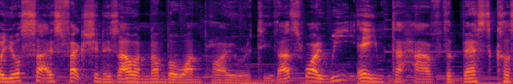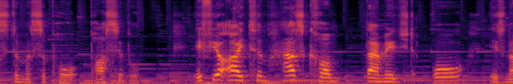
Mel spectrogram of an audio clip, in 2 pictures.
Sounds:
speech
music

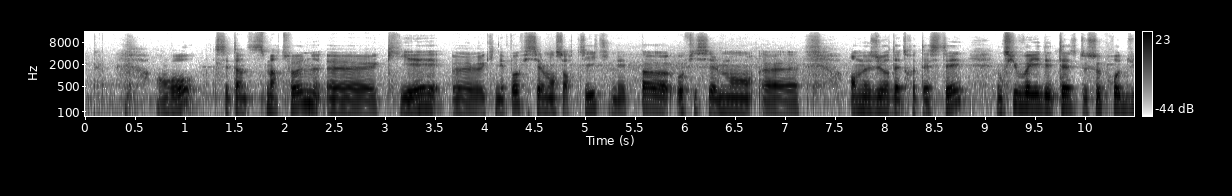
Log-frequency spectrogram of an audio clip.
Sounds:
speech

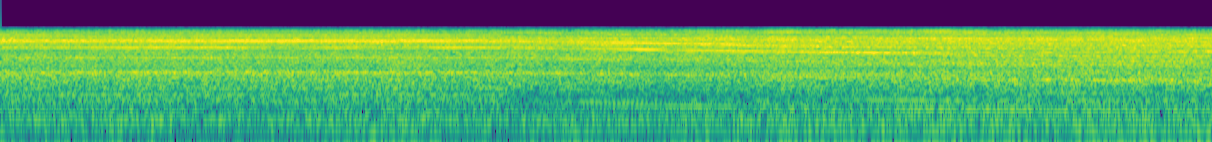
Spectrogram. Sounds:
engine

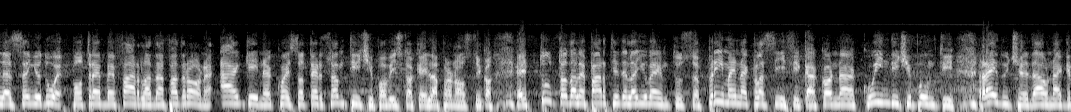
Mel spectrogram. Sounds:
speech

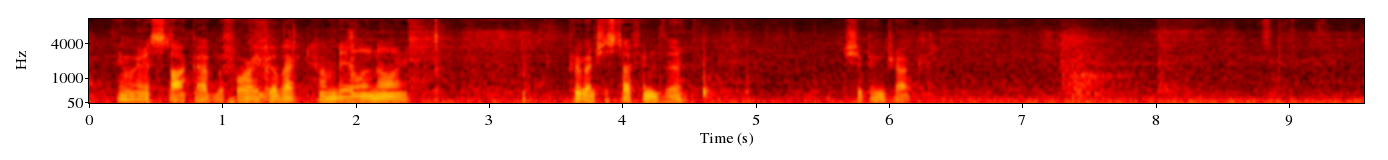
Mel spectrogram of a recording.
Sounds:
speech

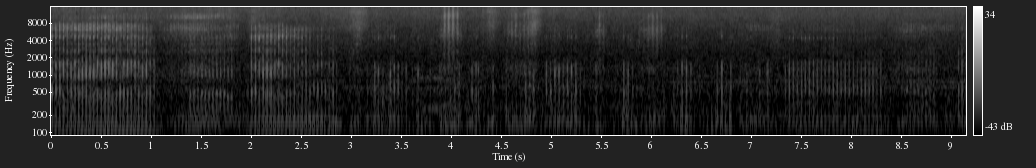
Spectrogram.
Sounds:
cat purring

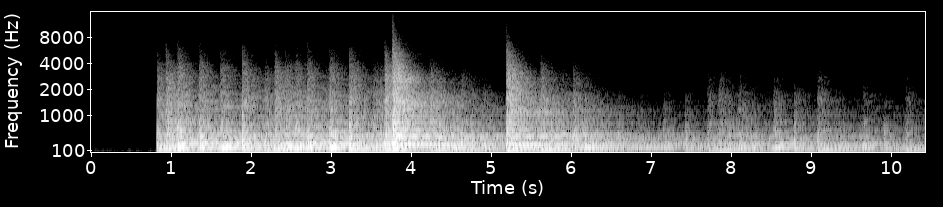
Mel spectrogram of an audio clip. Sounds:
playing tympani

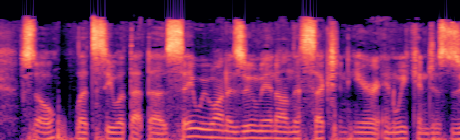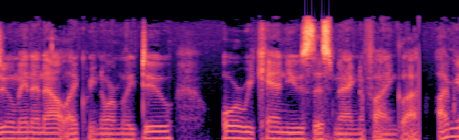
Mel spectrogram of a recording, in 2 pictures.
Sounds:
speech

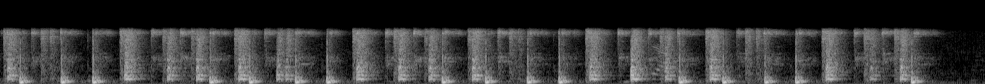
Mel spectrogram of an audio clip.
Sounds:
drum
music

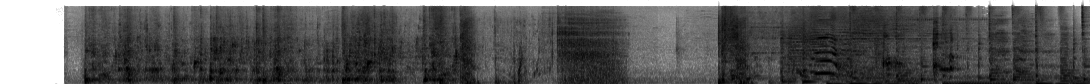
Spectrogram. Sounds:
toilet flush
music
inside a small room

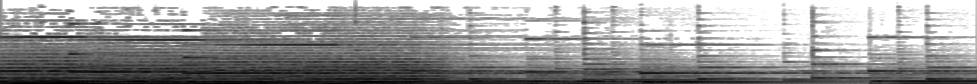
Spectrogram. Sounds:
music
background music
soundtrack music

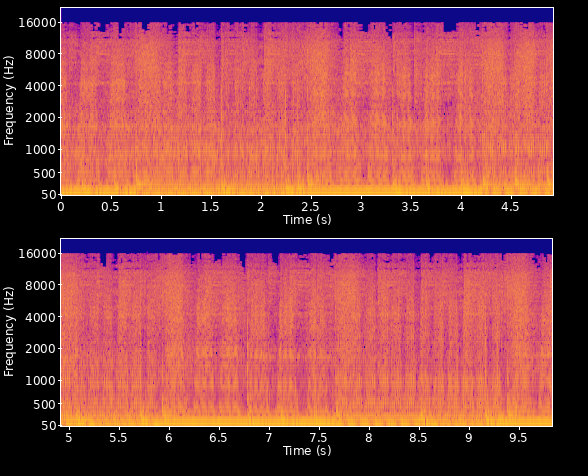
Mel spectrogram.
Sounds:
music
dubstep

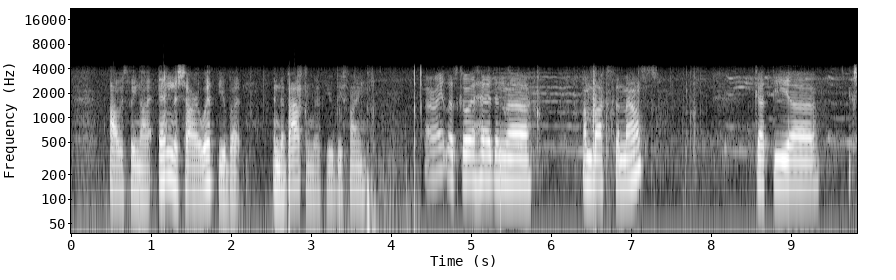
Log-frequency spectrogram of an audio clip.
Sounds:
music
speech

